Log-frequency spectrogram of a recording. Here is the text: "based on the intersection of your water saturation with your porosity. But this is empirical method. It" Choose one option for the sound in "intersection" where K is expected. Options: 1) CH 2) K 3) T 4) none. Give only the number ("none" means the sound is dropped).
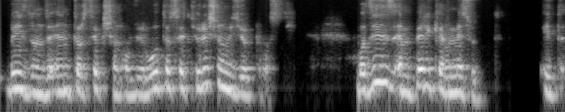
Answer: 2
